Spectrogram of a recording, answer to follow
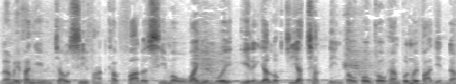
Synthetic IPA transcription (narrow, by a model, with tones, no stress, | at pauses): lœː˨˧ŋme˨˧˥jfɐ˥njiː˨˩˨nt͡sɐ˨wsiː˥fa̰ː˧t̚kʰɐ˨p̚faː˧t̚lɵ˨t̚siː˨mo˨wwɐ˨˥jːyː˨˩nwuː˨˥jʔiː˨˧lɪ̰˨˩ŋjɐ˥t̚lʔʊ˨k̚t͡siː˧jɐ˥t̚t͡sʰɐ˥t̚liː˨˩nt̪o˨wpo˧wko˧wɦœː˧ŋpuː˨˥nwuː˨˥jfa̰ː˧t̚jḭː˨˩nlœː˨˧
